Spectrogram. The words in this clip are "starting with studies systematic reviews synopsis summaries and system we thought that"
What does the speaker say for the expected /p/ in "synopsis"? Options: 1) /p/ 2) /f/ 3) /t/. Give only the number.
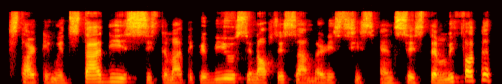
2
